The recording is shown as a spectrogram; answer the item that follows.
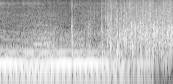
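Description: The final chord on acoustic guitars ringing out and then stopping just before the end, while the audience begins clapping about a second and a half in.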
